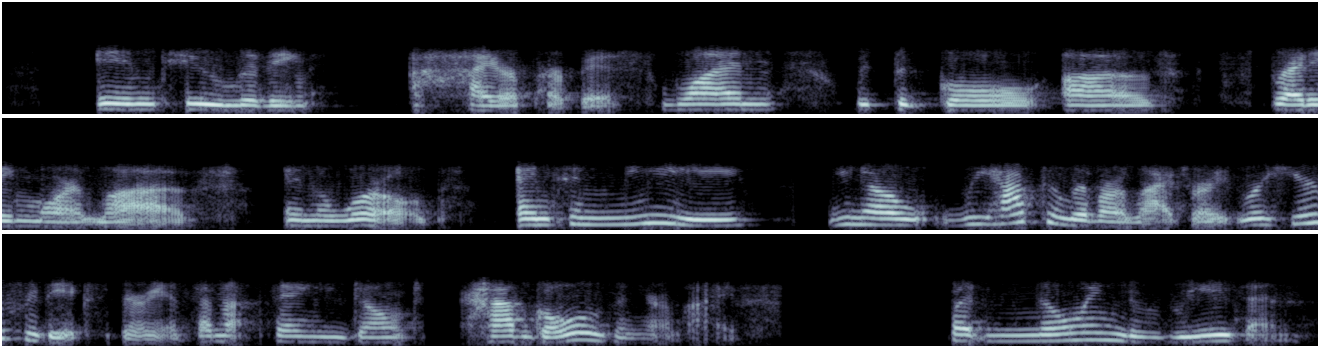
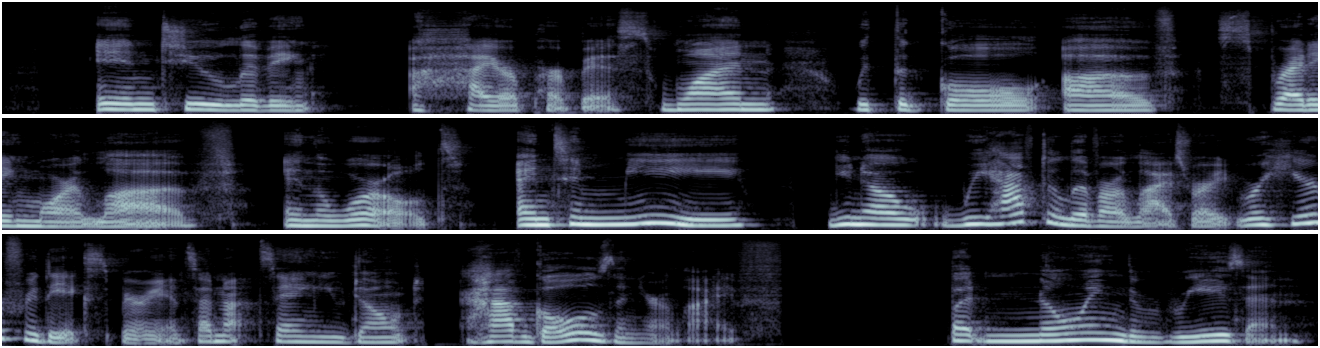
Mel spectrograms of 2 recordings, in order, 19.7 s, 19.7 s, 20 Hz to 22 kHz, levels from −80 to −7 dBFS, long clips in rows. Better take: second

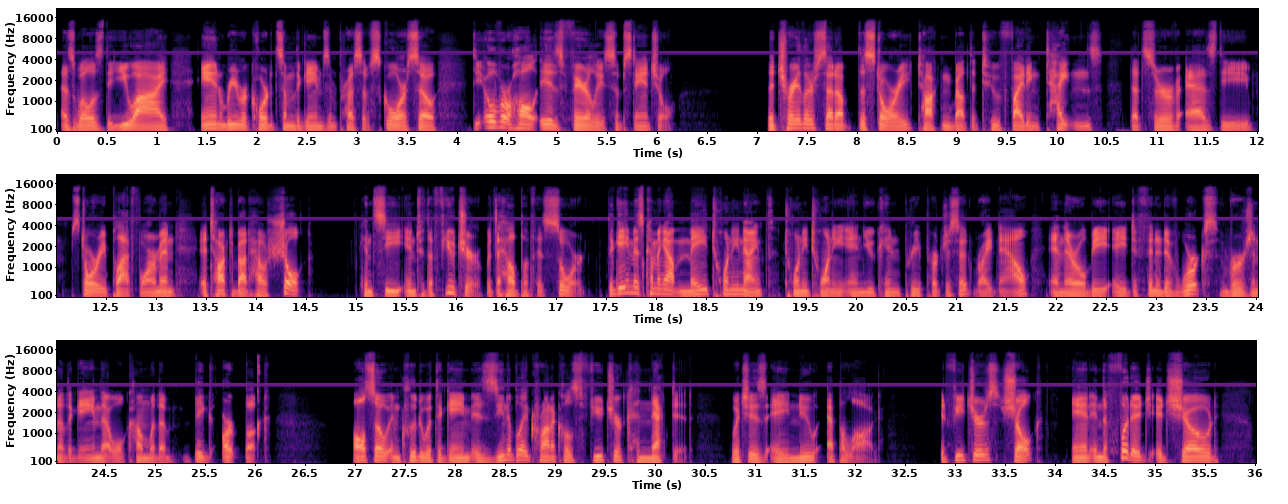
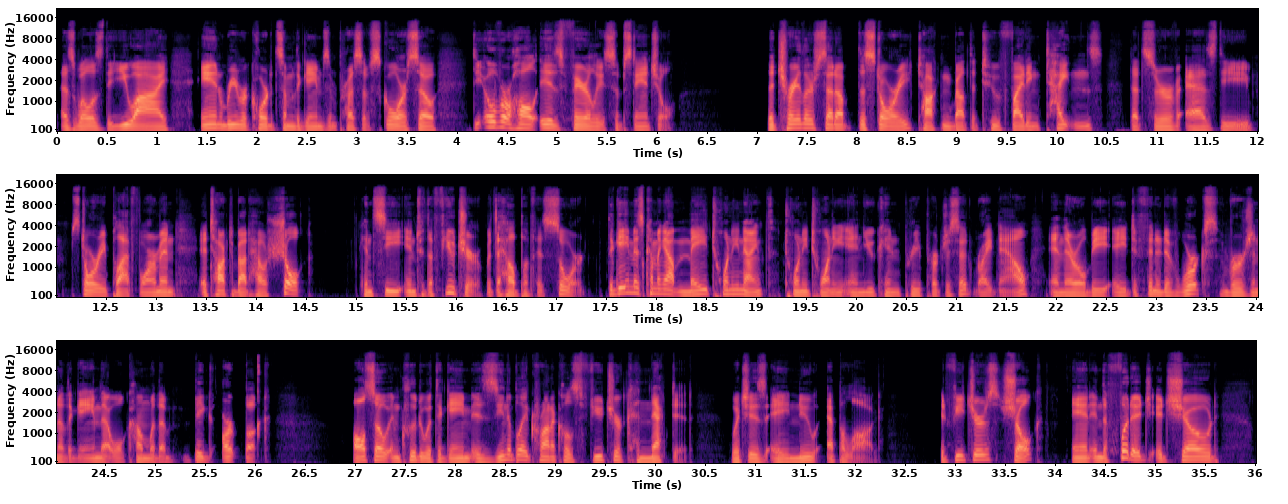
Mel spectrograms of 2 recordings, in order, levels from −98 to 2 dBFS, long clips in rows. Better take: second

